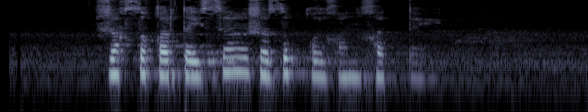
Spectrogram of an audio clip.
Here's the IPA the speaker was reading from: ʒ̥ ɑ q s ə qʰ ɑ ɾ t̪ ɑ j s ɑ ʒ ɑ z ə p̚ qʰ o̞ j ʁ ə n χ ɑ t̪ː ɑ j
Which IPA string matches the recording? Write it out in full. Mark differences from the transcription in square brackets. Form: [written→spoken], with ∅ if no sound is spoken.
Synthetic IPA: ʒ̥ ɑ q s ə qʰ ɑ ɾ t̪ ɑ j s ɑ ʒ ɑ z ə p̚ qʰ o̞ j ʁ [ə→ɑ] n χ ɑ t̪ː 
